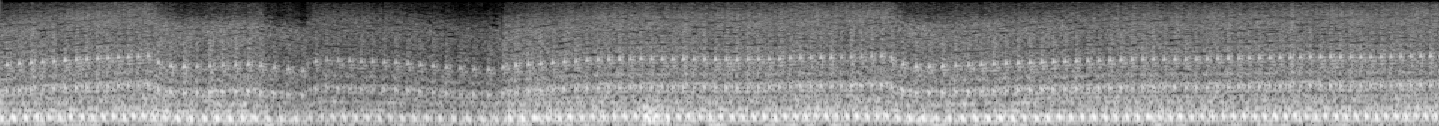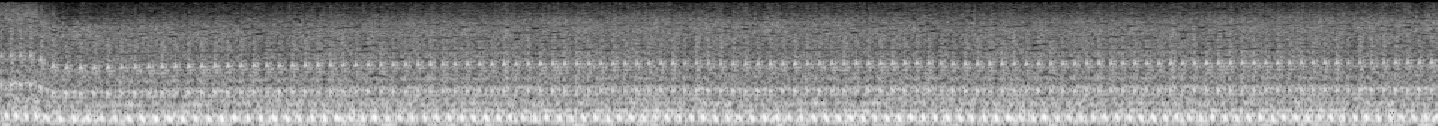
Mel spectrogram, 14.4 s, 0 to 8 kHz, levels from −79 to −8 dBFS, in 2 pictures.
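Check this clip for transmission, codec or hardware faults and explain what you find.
Nothing wrong can be heard in the signal: it carries the ordinary character of a WebRTC call path, with nothing above 8 kHz and a bandwidth and texture that fit the G.722 codec at around 64 kbps working as designed.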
